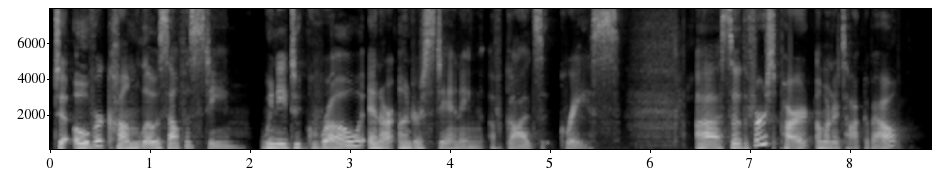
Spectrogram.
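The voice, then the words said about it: Scratchy voice. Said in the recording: “as you can hear, my voice is a little scratchy”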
